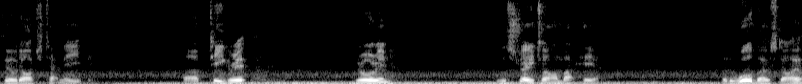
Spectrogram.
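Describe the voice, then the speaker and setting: Dark and mellow in tone, a man's somewhat breathy voice moves at a fairly slow pace with ordinary pitch variation. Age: 60s. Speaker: archer and bowyer. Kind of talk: tutorial. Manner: halting.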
